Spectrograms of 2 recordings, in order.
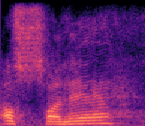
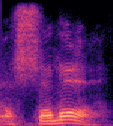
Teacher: أن أغلظ اللام فتكون اللام عندئذ مغلظة فخمة ضخمة · Shown in: second take · فأقول الصلاة فتكون بمستوى الحرف الذي سبقها. · Term: التغليظ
